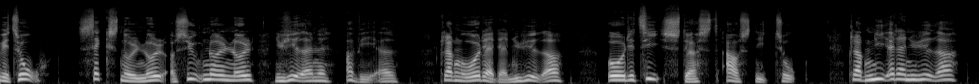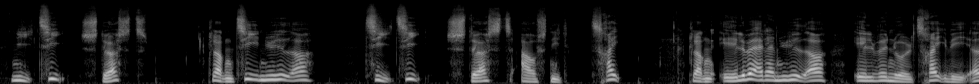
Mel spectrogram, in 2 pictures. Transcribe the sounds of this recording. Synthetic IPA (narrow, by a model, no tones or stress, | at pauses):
ʋe̝t͡sʰo̝̰ː | seɡ̥snɔ̽lnɔ̽lɒ̽syʊ̰nɔ̽lnɔ̽l | nyːhe̝ð̞̰ˠɐnəʔɒ̽ʋeɐðˠ | kʰlɒ̽ɡ̥ŋ̩ɔ̽ːdɾəæɐd̥ænyːhe̝ð̰ˠɐ | ɔ̽ːɾət͡sʰḭːsd̥ɶɐsd̥ɑ̈ʊsnid̥̚t͡sʰo̝̰ː | kʰlɒ̽ɡ̥n̩nḭːæɐd̥ænyːhe̝ð̰ˠɐ | nḭːt͡sʰḭːsd̥ɶɐsd̥ | kʰlɒ̽ɡ̥ŋ̩t͡sʰḭːnyːhe̝ð̞̰ˠɐ | t͡sʰḭːt͡sʰḭː | sd̥ɶɐsd̥ɑ̈ʊsnid̥ | t͡sʰʁɛ̰ː | kʰlɒ̽ɡ̥ŋ̩ʔelʋəæɐd̥ænyːhe̝ð̞̰ˠɐ | ʔelʋənɔ̽lt͡sʰʁɛ̰ːʋḛːɐðˠ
